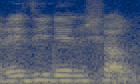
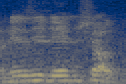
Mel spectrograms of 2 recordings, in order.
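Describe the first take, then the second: The two takes are said the same way.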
